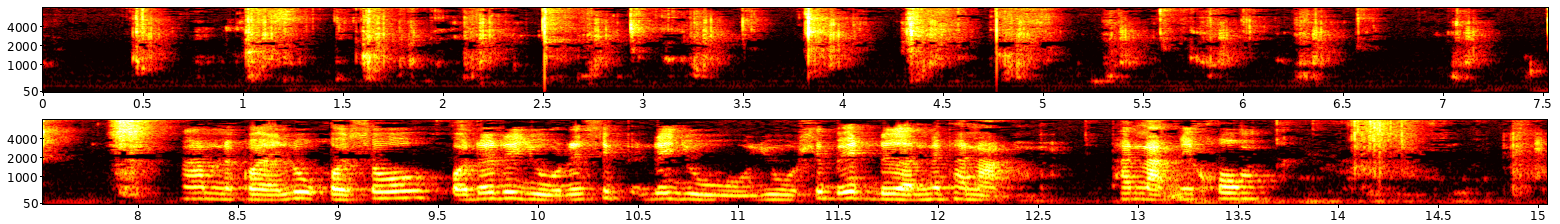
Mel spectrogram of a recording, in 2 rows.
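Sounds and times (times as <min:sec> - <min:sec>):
faint crunching chews: 0:00.0 - 0:08.2, 0:13.7 - 0:15.0.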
